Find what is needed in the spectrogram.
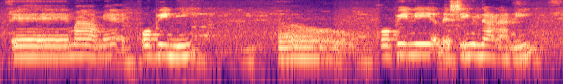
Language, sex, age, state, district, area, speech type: Gujarati, male, 60+, Gujarat, Rajkot, urban, spontaneous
